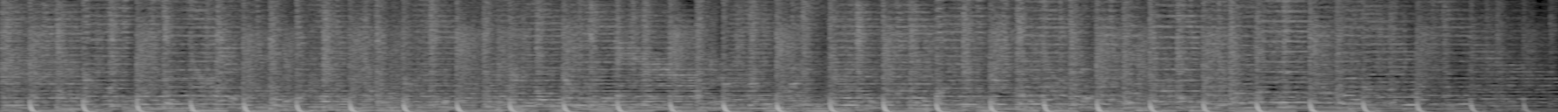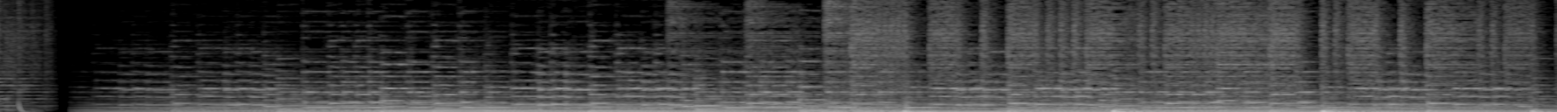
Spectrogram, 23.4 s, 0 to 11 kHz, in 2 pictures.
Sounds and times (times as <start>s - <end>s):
Music: 0.0s - 23.3s.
